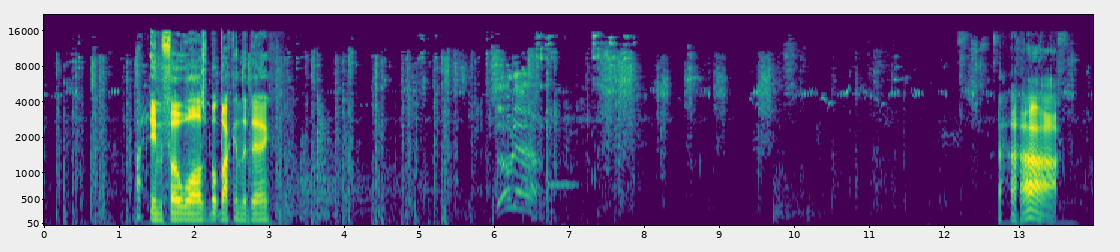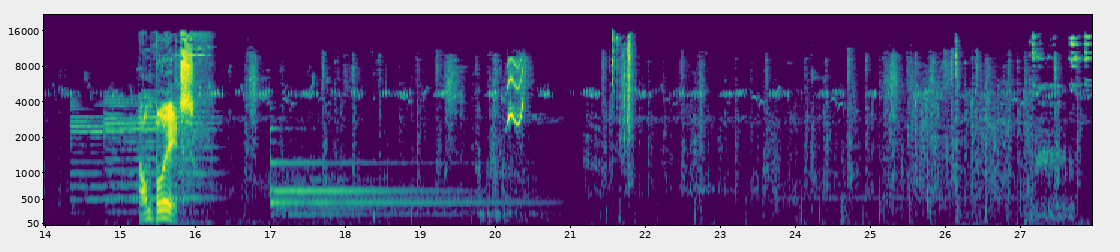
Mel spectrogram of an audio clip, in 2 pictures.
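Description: A horse's hooves thud on dry ground at a gallop.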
